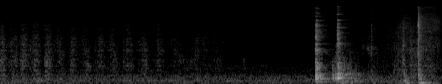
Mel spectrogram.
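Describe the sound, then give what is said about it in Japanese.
A spoon is washed by hand with faint, soft rubbing and scrubbing, then a few brief metallic clinks near the end. “スプーン洗いながら”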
